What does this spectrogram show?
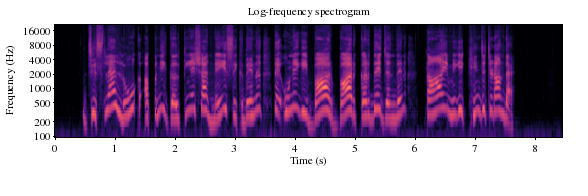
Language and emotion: Dogri, angry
